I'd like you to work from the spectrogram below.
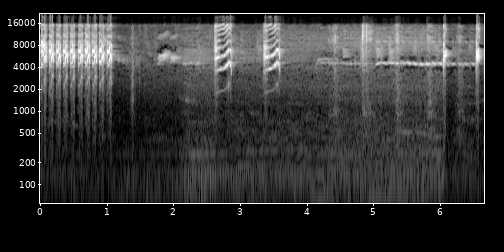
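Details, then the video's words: A second-long shrill, rapid trill from a ruby-cheeked sunbird challenging rivals, then zigzag chirps and a long thin high whistle against a faint low hum. "SOGON GACOR MEMANGGIL LAWAN, BIKIN BURUNG SOGON SIAPAPUN LANGSUNG NYAUT DAN EMOSI"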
